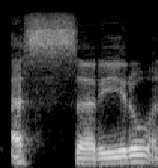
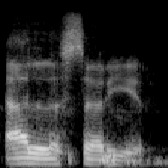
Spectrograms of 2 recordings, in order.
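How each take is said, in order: First: The 'l' blends into a doubled 's' sound. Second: The word begins with a clear 'al' sound. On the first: The speaker calls it right. "So we say السرير" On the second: The speaker calls it wrong. "not al-sarir"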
